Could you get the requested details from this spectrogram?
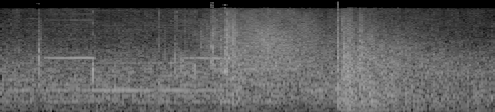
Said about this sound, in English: I'm going to try and do some damage to this ship. Where to start? It's huge.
